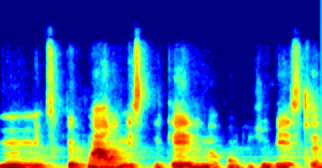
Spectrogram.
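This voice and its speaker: Speaking at a fairly slow pace, a woman uses ordinary pitch variation. Her voice is medium-pitched and somewhat breathy. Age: 20s. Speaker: holistic therapist. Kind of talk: casual chat.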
